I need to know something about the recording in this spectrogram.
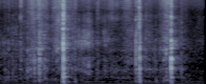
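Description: Trading cards being flipped through by hand: cards sliding against one another in a stack, with about four short snaps of card edges.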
